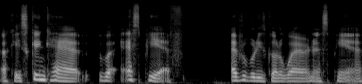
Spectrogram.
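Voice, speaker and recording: A woman's very deep, low pitch with vocal fry, a moderate pace and ordinary pitch variation, on a very clean recording with a silent background. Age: 50s. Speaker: beauty journalist and author. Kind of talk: casual chat.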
